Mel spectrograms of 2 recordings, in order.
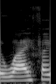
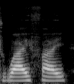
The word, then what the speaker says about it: Wi-Fi: So you have to change the Wi-Fi pronunciation. Even though the word is the same, the spelling is the same, you have to change Wi-Fi to Wi-Fi.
